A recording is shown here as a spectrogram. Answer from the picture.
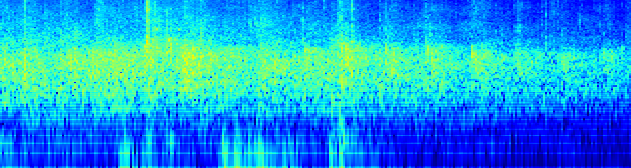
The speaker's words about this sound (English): Okay, thank you very much. You ought to applaud them for that.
